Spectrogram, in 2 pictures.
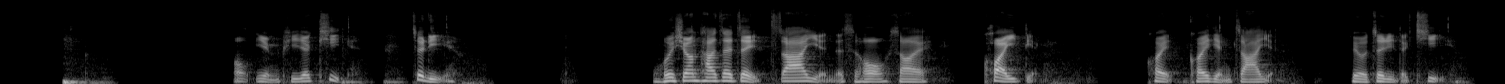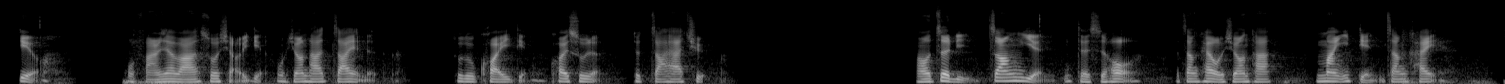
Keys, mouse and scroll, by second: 0.7 h, 2.7-3.6 scroll down 1, 3.6 shift+middle click, 4.3-7.3 drag, 13.3-16.4 drag, 16.4 s, 20.7-24.0 drag, 28.5-30.1 drag.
